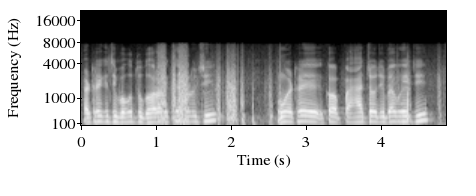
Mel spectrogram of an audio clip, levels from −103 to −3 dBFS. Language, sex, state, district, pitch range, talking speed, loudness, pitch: Odia, male, Odisha, Nuapada, 140-150 Hz, 150 wpm, -15 LUFS, 145 Hz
